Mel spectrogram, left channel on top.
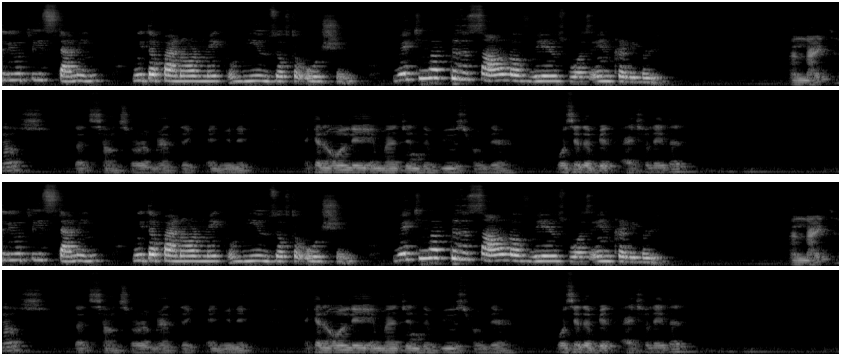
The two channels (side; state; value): both; identical; correlation 1.00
